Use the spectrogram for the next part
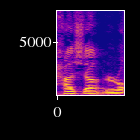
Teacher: হা হলকের মাঝখান দিয়ে বলবেন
